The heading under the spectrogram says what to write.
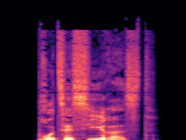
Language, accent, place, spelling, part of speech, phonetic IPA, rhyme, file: German, Germany, Berlin, prozessierest, verb, [pʁot͡sɛˈsiːʁəst], -iːʁəst, De-prozessierest.ogg
- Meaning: second-person singular subjunctive I of prozessieren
